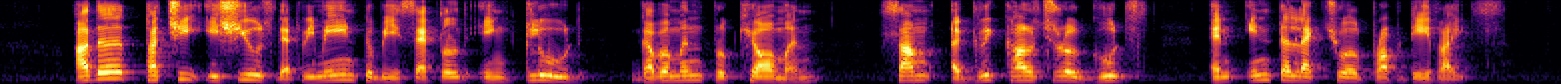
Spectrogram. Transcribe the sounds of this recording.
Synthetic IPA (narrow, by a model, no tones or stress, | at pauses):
ʔadətat͡ʃiʔiʃusd̪ɛtɹimẽntubisɛtəldĩnklud | ɡavəmə̃npɹokʰjɔmə̃n | sãmʔɛɡɾikalt͡ʃuɹəlɡuds | ʔɛ̃nĩntəlɛk̚t͡ʃuəlpɹɔpəʈiɹa̰ɪts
